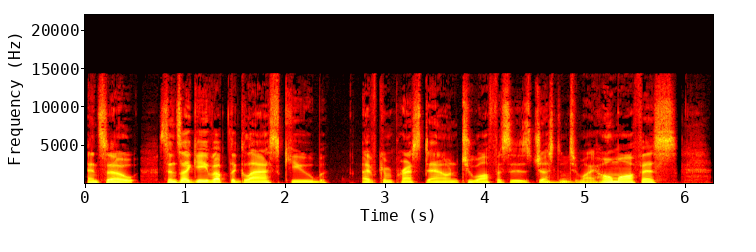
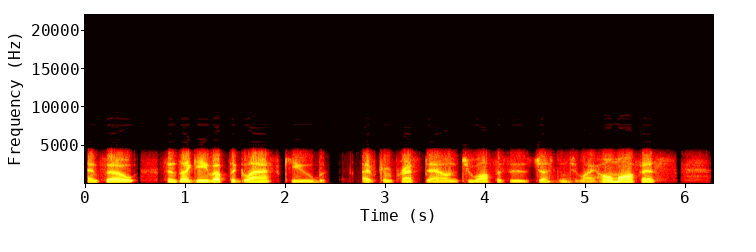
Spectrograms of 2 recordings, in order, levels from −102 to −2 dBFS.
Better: first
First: none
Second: phone-call audio; poor line; nothing above 4 kHz

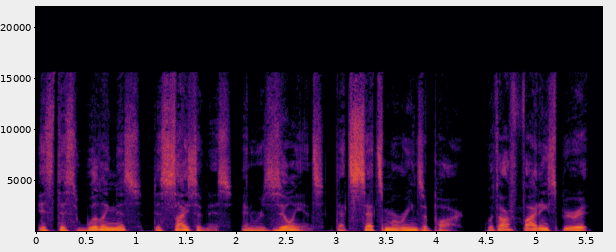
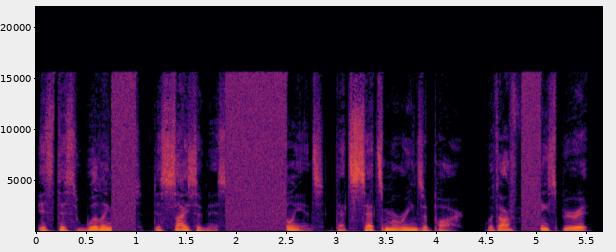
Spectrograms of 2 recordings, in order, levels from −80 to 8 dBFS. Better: first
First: none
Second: audio cutting out; filled with static; at 1 s, at 2 s for 0.5 s and at 5 s

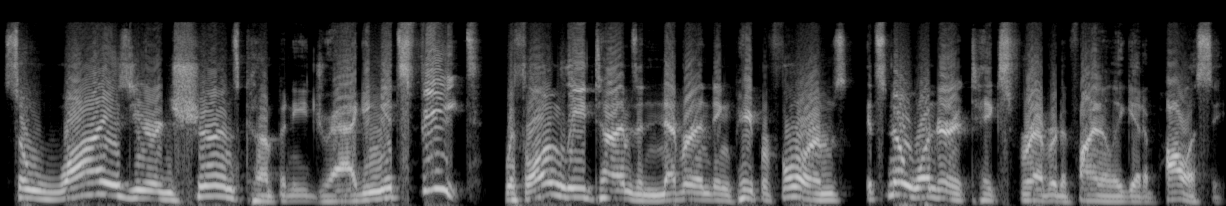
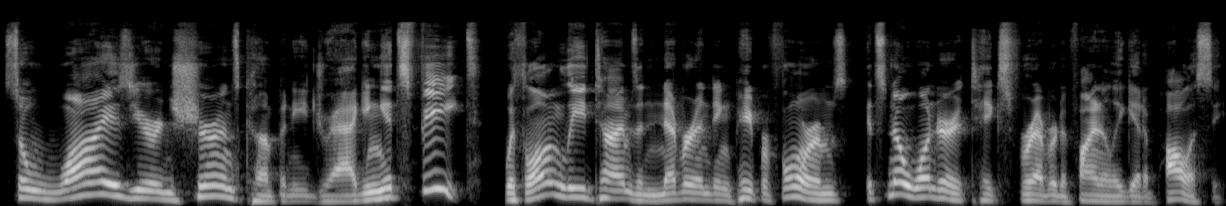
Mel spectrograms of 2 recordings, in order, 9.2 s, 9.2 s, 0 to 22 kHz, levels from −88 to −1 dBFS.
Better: second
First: distortion; heavy; 16% of the sound clipped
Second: none

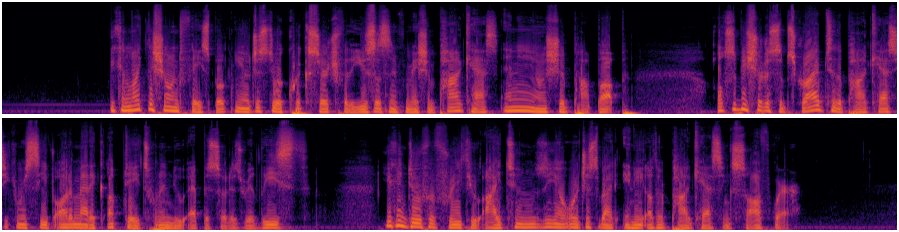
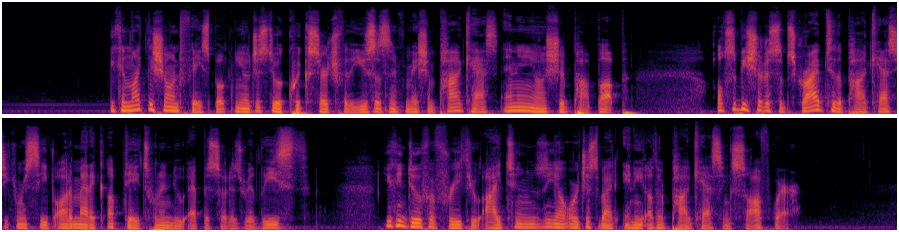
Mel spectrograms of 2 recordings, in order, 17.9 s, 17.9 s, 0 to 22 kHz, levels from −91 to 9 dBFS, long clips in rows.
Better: second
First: distortion; slight; 7% of the sound clipped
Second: none

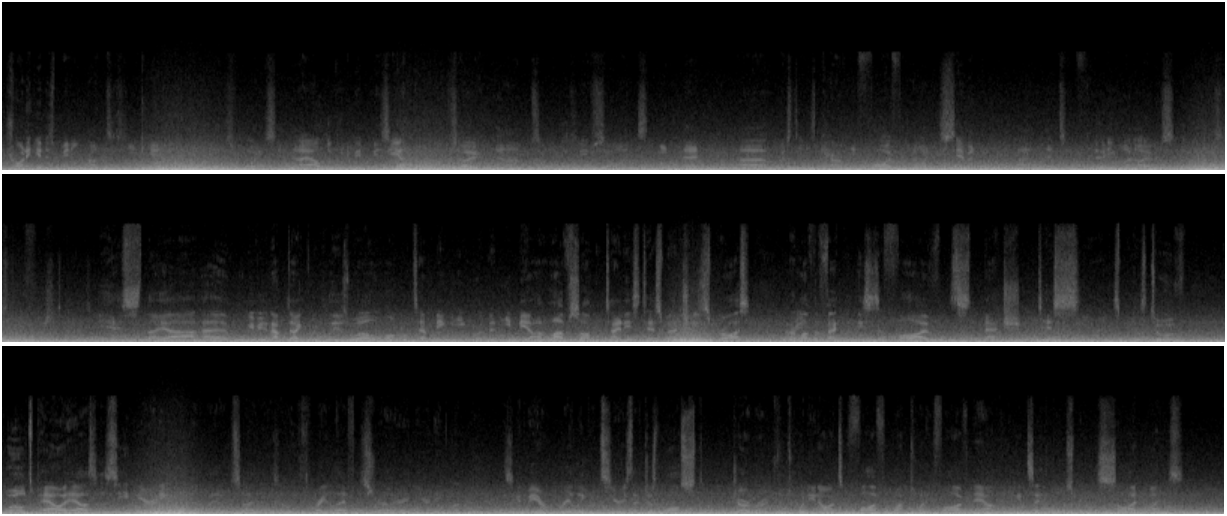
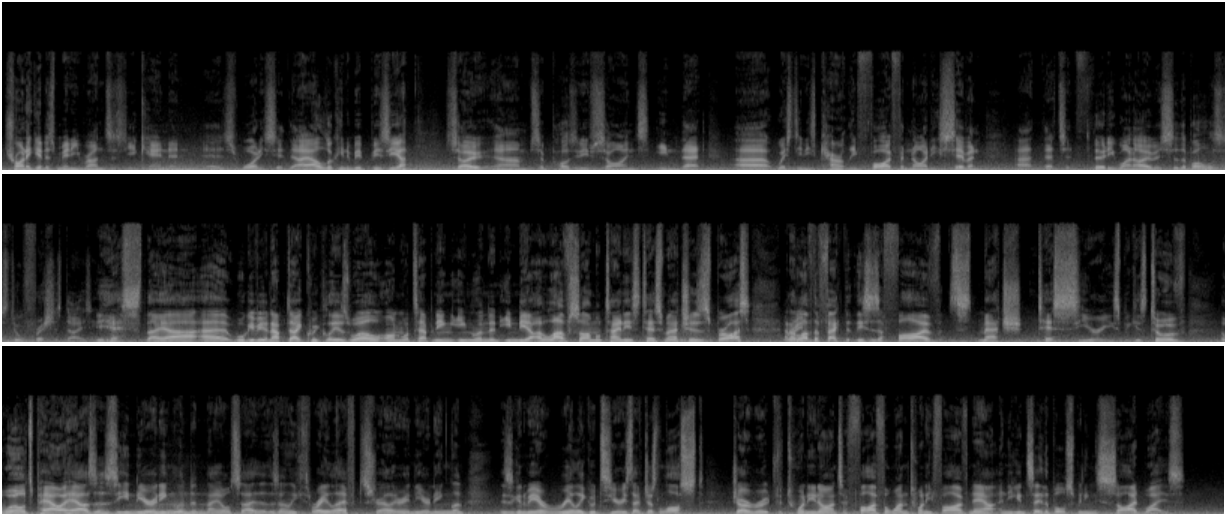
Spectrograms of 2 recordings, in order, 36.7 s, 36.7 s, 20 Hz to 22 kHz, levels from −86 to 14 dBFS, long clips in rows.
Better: second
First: wind noise on the microphone; heavy; 5 dB above the speech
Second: wind noise on the microphone; occasional gusts; 20 dB below the speech

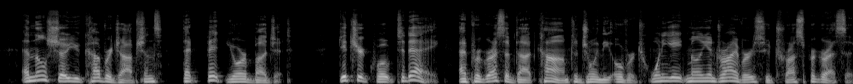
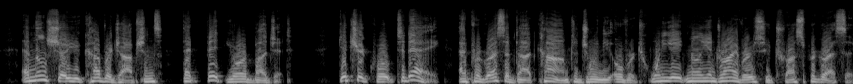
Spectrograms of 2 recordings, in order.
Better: first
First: none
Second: distortion; heavy; 8 dB below the speech

